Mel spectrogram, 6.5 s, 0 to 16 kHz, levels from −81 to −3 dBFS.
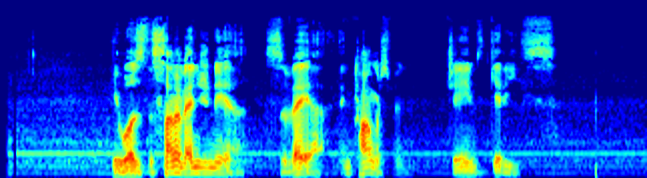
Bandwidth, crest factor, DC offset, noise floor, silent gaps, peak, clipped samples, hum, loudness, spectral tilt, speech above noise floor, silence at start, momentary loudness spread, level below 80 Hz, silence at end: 11.5 kHz; 24 dB; under 0.1%; -54 dBFS; none; 0 dBFS; under 0.1%; none; -20 LUFS; -3.5 dB/octave; 33 dB; 1.15 s; 19 LU; -58 dBFS; 0.95 s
